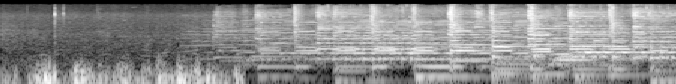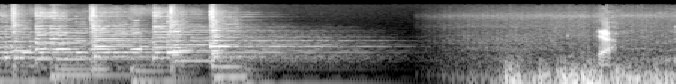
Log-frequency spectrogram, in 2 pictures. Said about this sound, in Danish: som man kan høre, så er der øh, øh ankommet et lille bitte blæsevejr her til Villeneuve i udkanten af Avignon, hvor vi sidder, du og jeg,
